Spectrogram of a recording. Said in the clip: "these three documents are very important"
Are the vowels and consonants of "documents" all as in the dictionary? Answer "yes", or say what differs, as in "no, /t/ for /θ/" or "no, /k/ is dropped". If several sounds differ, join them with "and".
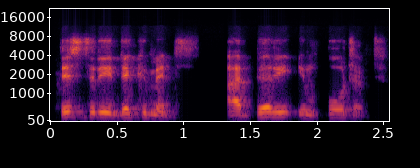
yes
